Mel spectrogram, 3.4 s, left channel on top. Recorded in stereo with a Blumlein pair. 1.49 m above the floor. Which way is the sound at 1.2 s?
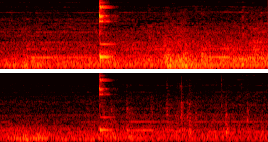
25° left.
